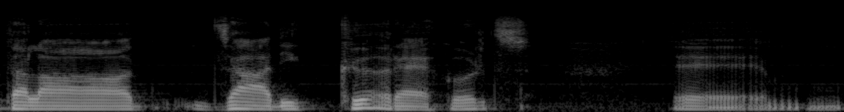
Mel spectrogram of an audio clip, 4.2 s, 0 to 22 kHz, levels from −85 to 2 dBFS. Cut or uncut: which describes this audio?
uncut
